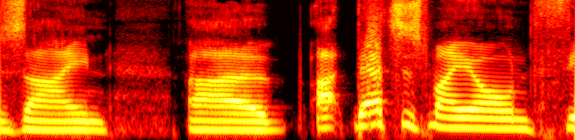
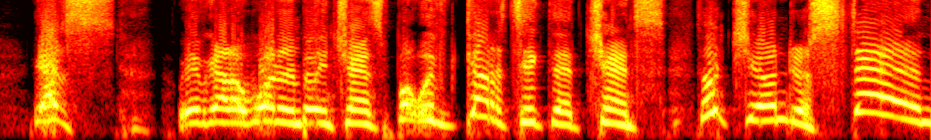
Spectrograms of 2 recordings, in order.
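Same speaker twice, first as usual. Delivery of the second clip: overacted, pitched-up dramatic delivery; 9 semitones higher than usual. You're on a podcast, imitating a favorite speech you loved playing as a child; overacting Captain Kirk impression. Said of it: "it's that overacting. And it was fun to imitate".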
